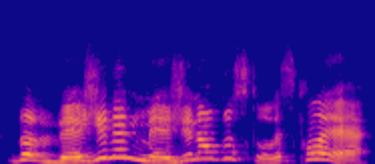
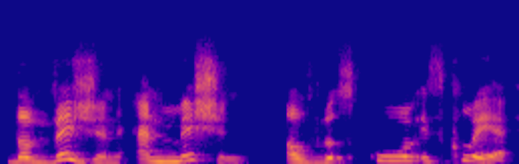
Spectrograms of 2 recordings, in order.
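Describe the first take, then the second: First: It is said in a put-on, affected voice. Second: It is said in a natural, everyday voice. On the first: The speaker calls it wrong. "I don't have to talk through my nails" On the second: The speaker calls it right. "use your normal voice"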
